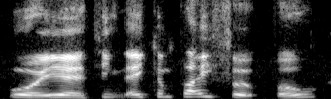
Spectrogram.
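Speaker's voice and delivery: mock bloke sneering at women's football; mocking fan voice. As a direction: lampoon a sexist football fan, eh. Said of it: "you've been going".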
